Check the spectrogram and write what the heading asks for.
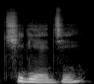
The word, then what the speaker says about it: ciliegi: Se dice chiliegi. Ch cil chiliegi. ¿Conocií? No. ¿Cómo se dice en español ciliegi.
